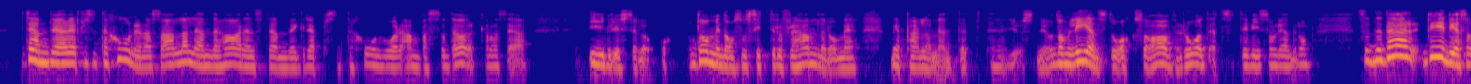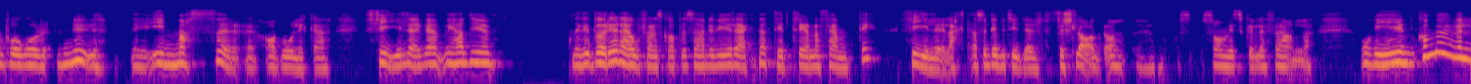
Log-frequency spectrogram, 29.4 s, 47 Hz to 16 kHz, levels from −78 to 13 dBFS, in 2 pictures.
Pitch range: 165-220 Hz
